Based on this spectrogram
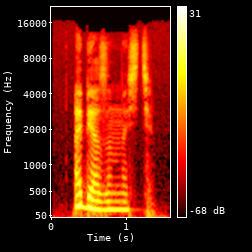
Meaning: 1. duty 2. service
- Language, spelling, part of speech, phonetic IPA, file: Russian, обязанность, noun, [ɐˈbʲazən(ː)əsʲtʲ], Ru-обязанность.ogg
